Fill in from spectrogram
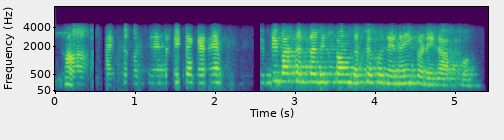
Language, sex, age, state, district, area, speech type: Hindi, female, 60+, Rajasthan, Jodhpur, urban, conversation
